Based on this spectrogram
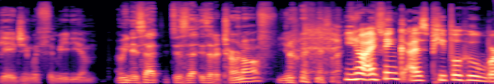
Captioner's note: chuckles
